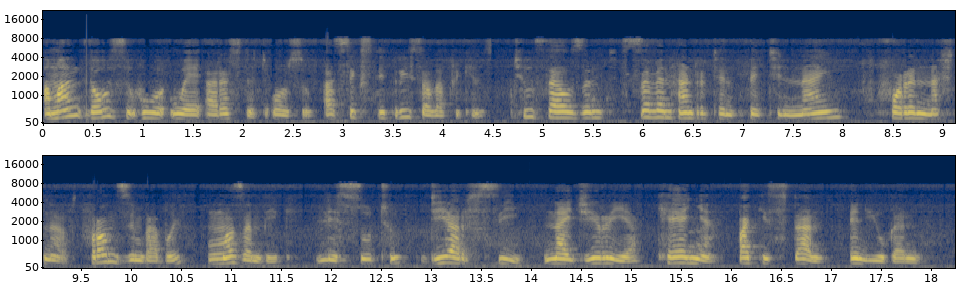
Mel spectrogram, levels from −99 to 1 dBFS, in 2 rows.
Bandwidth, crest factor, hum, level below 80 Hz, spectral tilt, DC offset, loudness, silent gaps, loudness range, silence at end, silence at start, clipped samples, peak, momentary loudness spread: 8.4 kHz; 18 dB; none; -60 dBFS; -4.5 dB/octave; under 0.1%; -24 LUFS; none; 4 LU; 0.35 s; 0 s; under 0.1%; -6 dBFS; 12 LU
